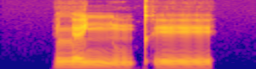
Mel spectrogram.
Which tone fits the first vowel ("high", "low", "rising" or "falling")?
high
